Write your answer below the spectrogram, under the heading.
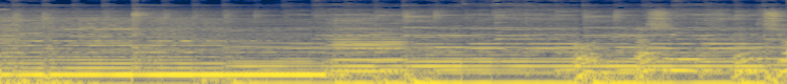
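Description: Live band playing an instrumental passage of a rock song: electric guitar over sustained keyboard chords and a low bass line, the chords changing about two and three seconds in.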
